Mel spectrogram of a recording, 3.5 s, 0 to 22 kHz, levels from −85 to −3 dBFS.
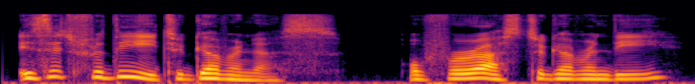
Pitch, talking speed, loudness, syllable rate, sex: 185 Hz, 225 wpm, -19 LUFS, 5.1 syllables/s, female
